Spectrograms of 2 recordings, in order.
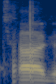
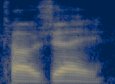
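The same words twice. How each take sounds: First: It is said with a plain English pronunciation. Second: It is said with a French-style pronunciation.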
